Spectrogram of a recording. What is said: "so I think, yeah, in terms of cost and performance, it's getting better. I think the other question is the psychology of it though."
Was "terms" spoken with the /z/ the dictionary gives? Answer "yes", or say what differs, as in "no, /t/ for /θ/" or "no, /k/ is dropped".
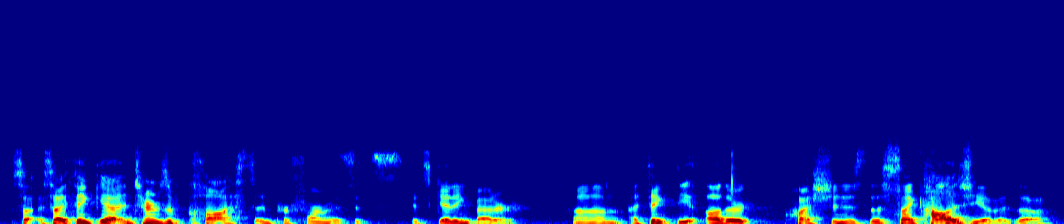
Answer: yes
